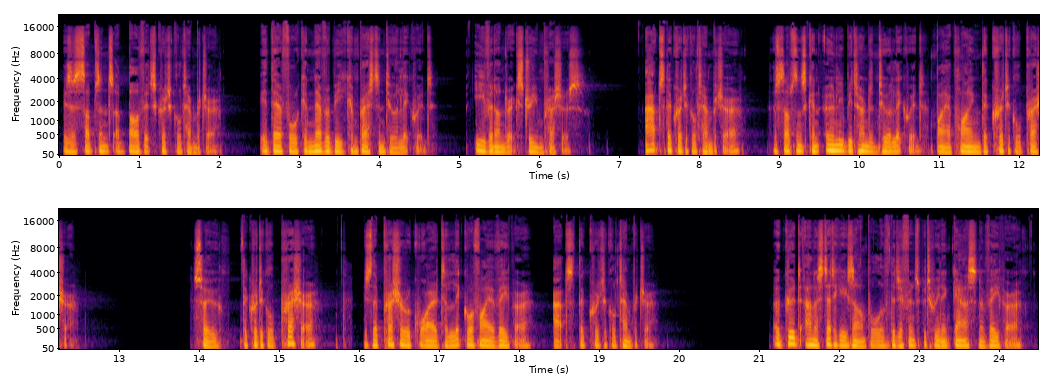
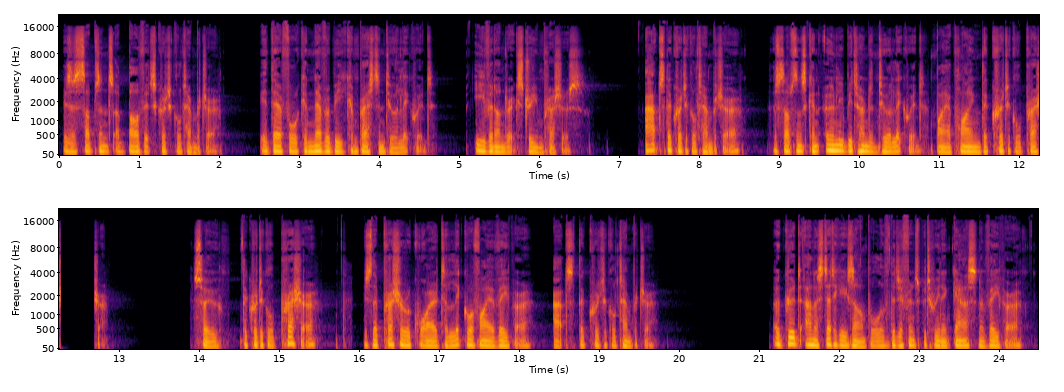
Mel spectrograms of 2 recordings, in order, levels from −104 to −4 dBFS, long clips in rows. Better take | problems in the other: first | audio freezing; at 12 s

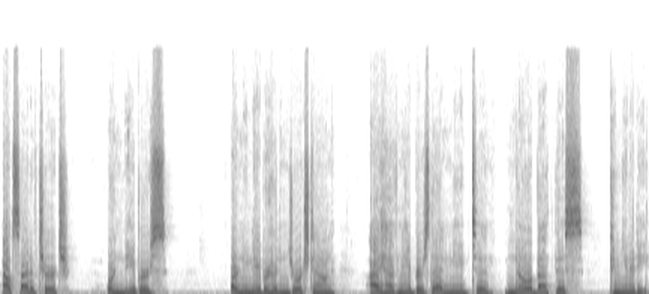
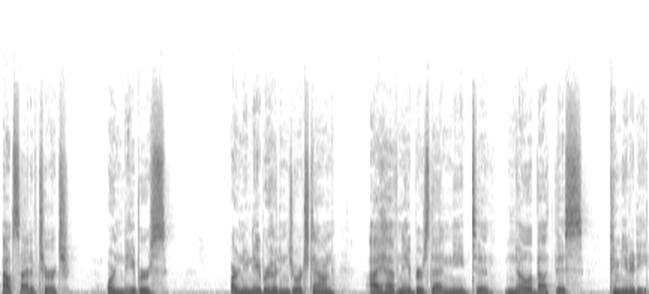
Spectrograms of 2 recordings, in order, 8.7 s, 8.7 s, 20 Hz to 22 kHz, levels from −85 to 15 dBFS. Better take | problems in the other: second | distortion; heavy; 7% of the sound clipped

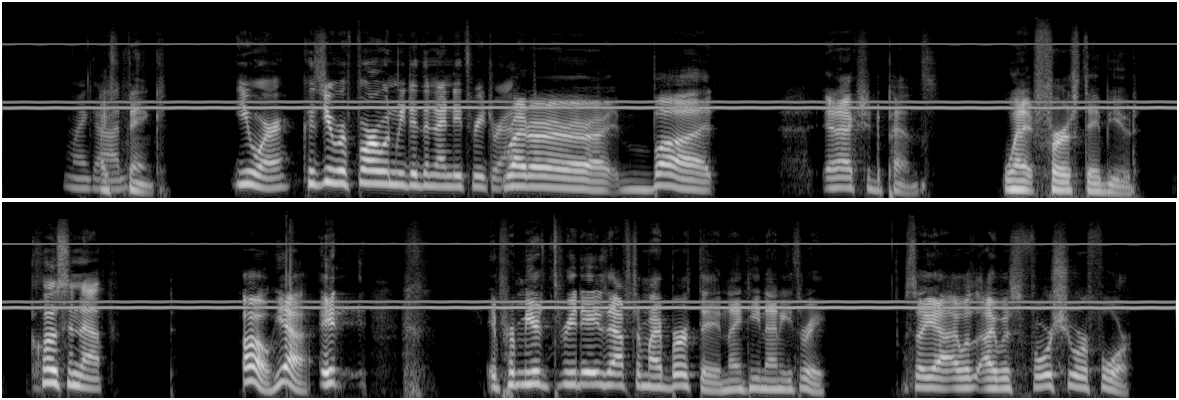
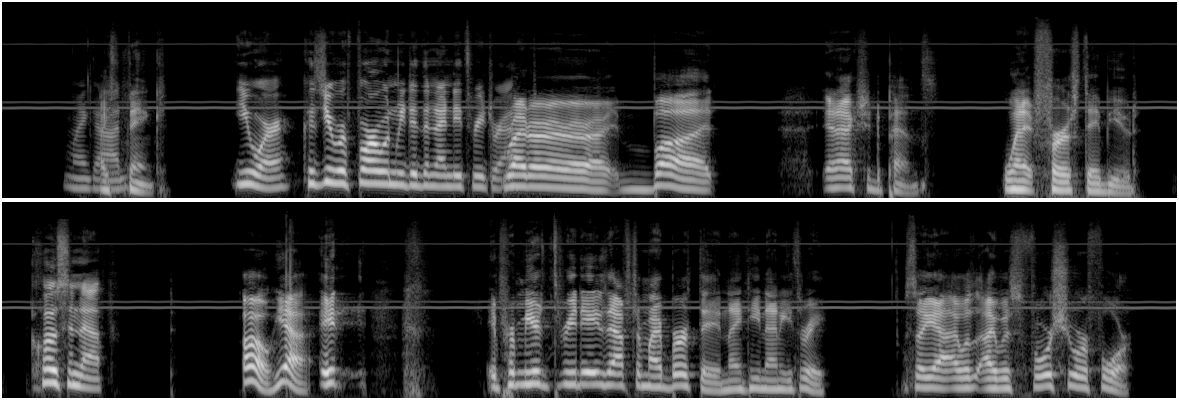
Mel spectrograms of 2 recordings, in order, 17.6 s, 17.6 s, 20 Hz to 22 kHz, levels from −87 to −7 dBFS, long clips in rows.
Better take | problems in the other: second | high-pitched whine; loud; throughout; 3 kHz, 7 dB below the speech; faint in the second

